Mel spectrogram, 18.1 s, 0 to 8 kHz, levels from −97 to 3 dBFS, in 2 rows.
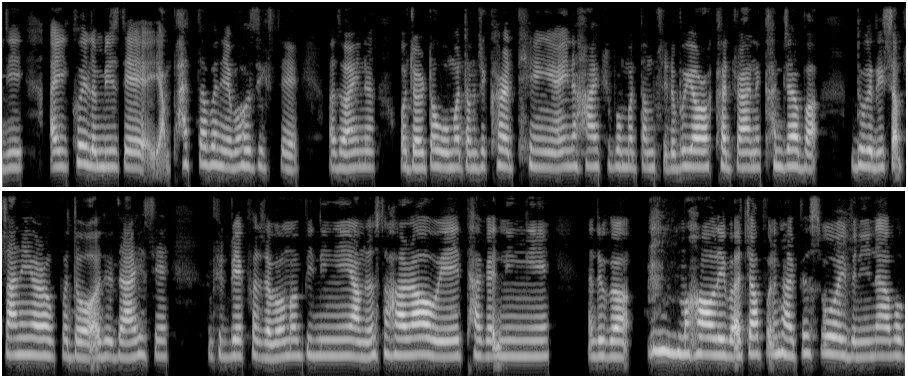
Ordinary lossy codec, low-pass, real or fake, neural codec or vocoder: none; 7.2 kHz; real; none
